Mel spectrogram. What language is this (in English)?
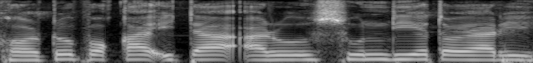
Assamese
